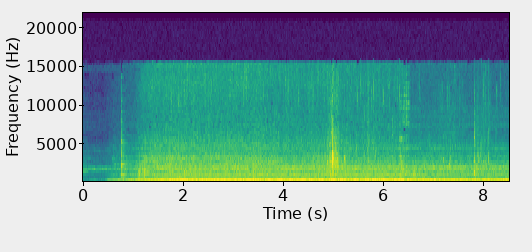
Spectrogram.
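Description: Pot of chicken and vegetable broth simmering on a gas stove: a steady bubbling hiss over a low steady hum, with a few small pops, starting after a moment of silence.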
